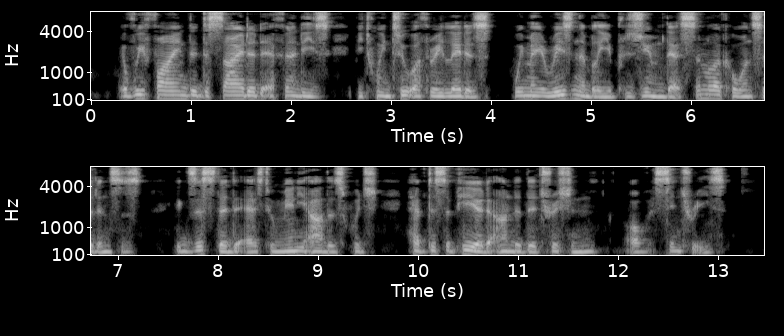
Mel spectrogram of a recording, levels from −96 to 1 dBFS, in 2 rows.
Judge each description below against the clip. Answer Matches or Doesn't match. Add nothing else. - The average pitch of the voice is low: Matches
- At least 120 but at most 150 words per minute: Matches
